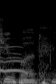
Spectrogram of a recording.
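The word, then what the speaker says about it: Q*bert: Klassiker gibt es halt nur einen, das ist dieser Quibert. Ich hoffe, der wird das ausgesprochen. – Quibert. – Ja. Quibert. Q-Bert.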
